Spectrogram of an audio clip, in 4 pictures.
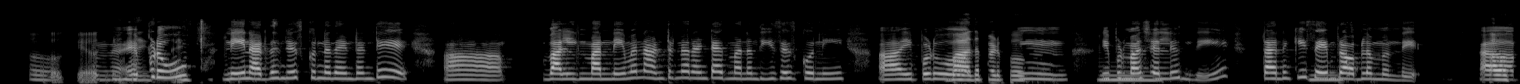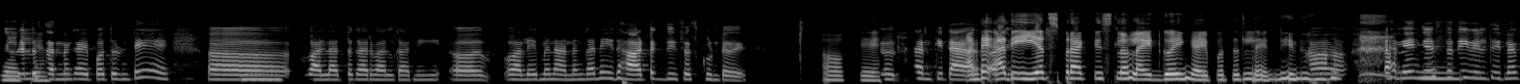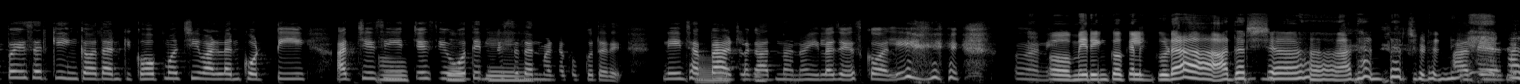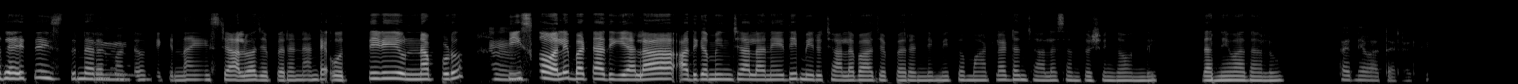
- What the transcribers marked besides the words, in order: in English: "నైస్, నైస్"; lip smack; chuckle; tapping; in English: "సేమ్ ప్రాబ్లమ్"; in English: "హార్ట్‌కి"; lip smack; other noise; in English: "ఇయర్స్ ప్రాక్టీస్‌లో లైట్ గోయింగ్"; laughing while speaking: "అయిపోతది లెండిను"; chuckle; laughing while speaking: "ఆదర్శ అది అంటారు చూడండి. అదైతే ఇస్తున్నారనమాట"; in English: "నైస్"; in English: "బట్"
- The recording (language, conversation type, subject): Telugu, podcast, నిరంతర ఒత్తిడికి బాధపడినప్పుడు మీరు తీసుకునే మొదటి మూడు చర్యలు ఏవి?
